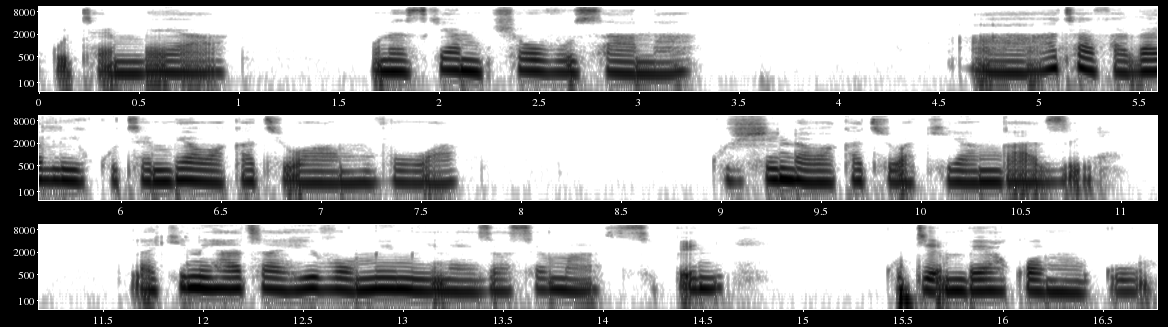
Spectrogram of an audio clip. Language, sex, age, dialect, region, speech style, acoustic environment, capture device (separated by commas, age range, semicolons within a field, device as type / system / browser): Swahili, female, 35-44, Kenya - Nairobi Sheng-influenced, Kenya, tired, silence, mobile / Linux / Chrome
